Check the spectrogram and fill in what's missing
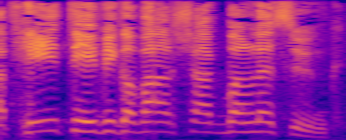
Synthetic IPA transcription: at̪heːt̪eːviɡɒvaːlʃaːɡ̚bɒnlɛsy̰ŋk

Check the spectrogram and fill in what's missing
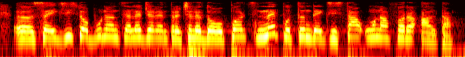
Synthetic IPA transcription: səe̞ɡzist̪e̞o̞bunəɨnt̪se̞le̞d͡ʒe̞ɾeɨnt̪ɾe̞t͡ʃe̞le̞d̪o̞wəpərt̪sʲne̞put̪ɨnd̪eɡzist̪aʔunafəɾəʔalt̪a̰

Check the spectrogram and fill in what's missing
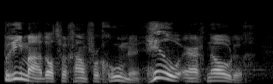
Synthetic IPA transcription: primaːdɑtʋəχaːnvəɹχrunə̰ɦɪːlˠɛɹχnowdə̰χ

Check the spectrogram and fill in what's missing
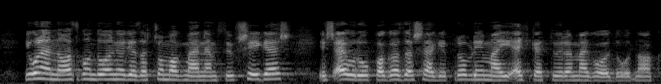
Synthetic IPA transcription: joːlɛnːɛɒzd̪ɡo̞nd̪o̞lniho̞ɟɛzɒt͡ʃo̞mɒɡmaːrnɛmsykʃeːɡɛʃ | eːʃɛuɾoːpɒɡɒzd̪ɒʃaːɡipro̞bleːmaːjiɛckɛt̪ːøːɾɛmɛɡo̞ld̪oːd̪nɒk

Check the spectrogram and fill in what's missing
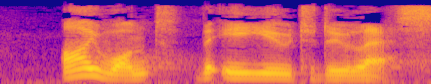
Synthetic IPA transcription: aɪwɒ̃nʔðiʔiːjʉːtʰədəlɛ̰s

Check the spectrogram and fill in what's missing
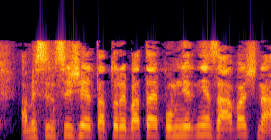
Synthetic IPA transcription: ʔamɪslimsɪʒɛt̪at̪o̞dɛbat̪ajɛpo̞mɲɛɾɲɛzaːvaʒnaː

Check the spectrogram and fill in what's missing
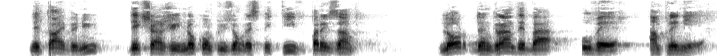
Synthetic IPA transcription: lət̪ɑ̃ɛvəny | d̪eʃɑ̃ʒenokɔ̃ŋklyzjɔ̃ʁɛspɛk̚t̪ivpaʁɛɡzɑ̃pl | lɔʁd̪ɛ̃ɡʁɑ̃d̪eba | uvɛːʁ | ɑ̃plenjɛːʁ

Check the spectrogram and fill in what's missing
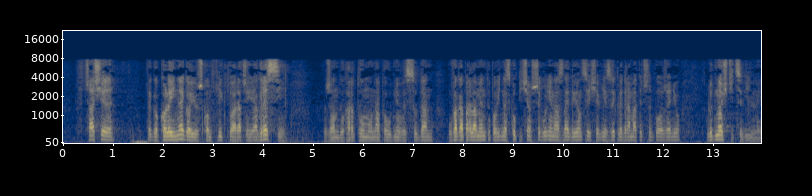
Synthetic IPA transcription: ft͡ʂaɕɛ | t̪ʰɛɡɔkɔlɛjnɛɡɔjuʂkɔnflʲikt̪uaɾat͡ʂɛjaɡɾɛsʲji | ʐɔnd̪uxaɾt̪umunapɔwud̪ɲɔvɘsud̪an | uvaɡapaɾlamɛnt̪upɔvʲinːaskupʲit͡ɕɕɛʂt͡ʂɛɡulɲɛnaznajd̪ujɔnt̪sɛjɕɛvɲɛzvɘklɛd̪ɾamat̪ɘt͡ʂnɘmpɔwɔʐɛɲu | lud̪nɔɕt͡ɕit̪sɘvʲilnɛj

